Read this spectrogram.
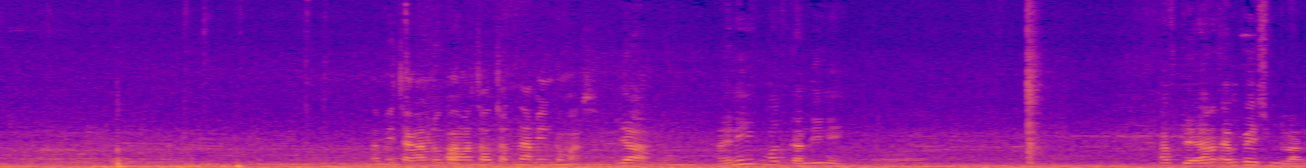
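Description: A rubber tyre rubs and squeaks as hands work it onto a wheel rim.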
